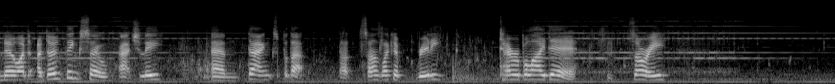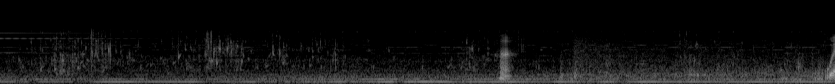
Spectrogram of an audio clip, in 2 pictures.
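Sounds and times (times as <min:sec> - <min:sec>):
speech: 0:00.0 - 0:06.8
telephone ringing with a bright tonal bell: 0:00.0 - 0:10.0
low steady hum: 0:00.0 - 0:16.6.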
